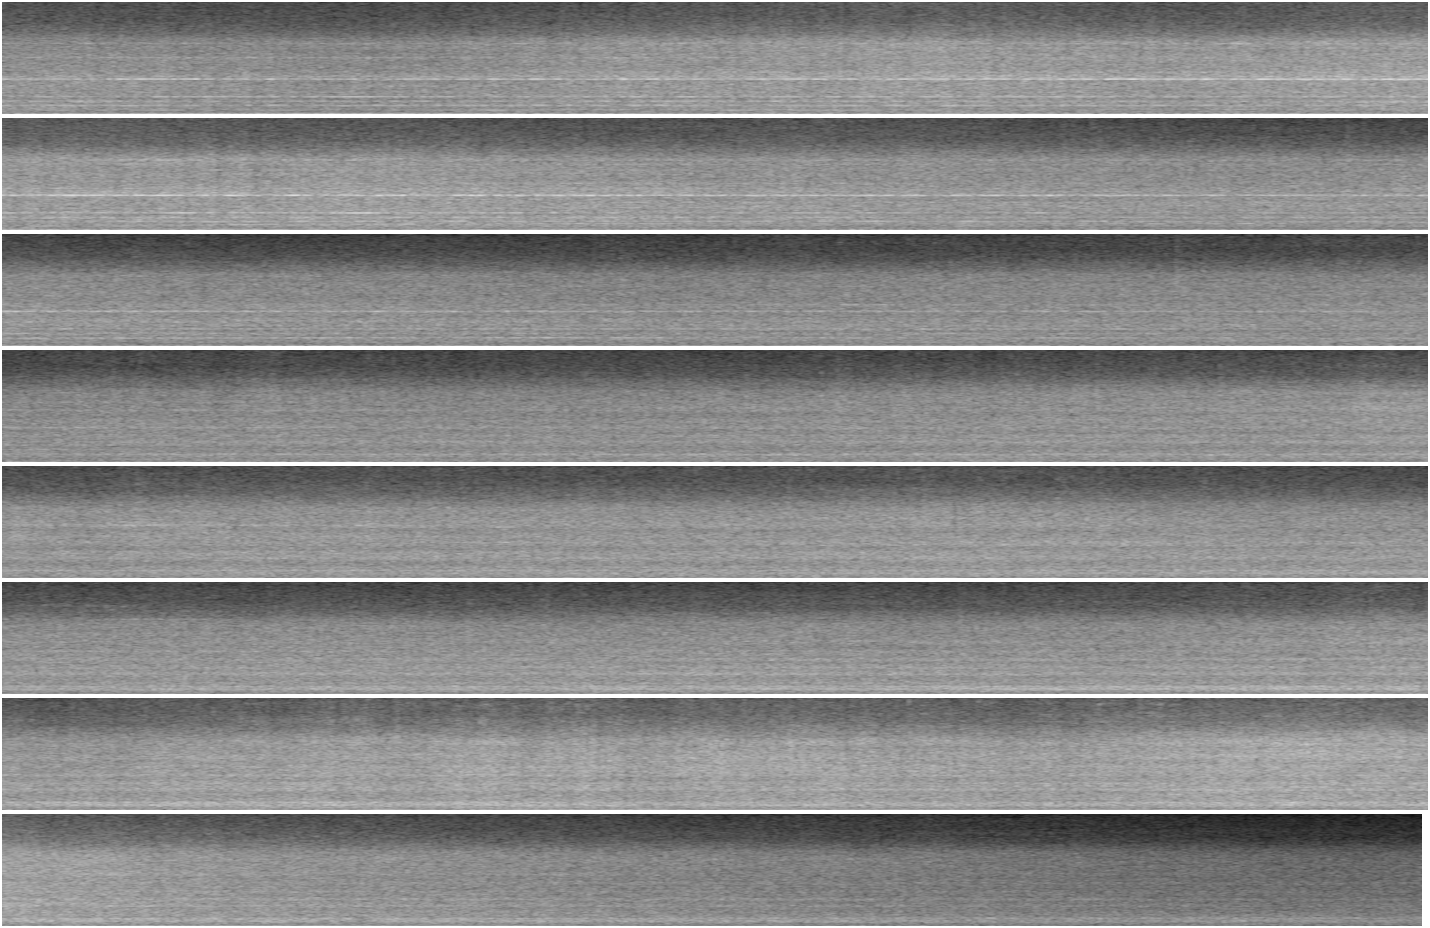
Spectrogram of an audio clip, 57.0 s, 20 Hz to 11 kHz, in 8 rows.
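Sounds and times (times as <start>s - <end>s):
train coaches rumbling on rails: 0.0s - 57.0s.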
